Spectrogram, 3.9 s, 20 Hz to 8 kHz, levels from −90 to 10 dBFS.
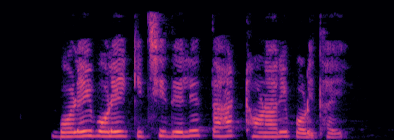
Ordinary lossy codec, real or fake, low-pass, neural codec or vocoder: MP3, 64 kbps; real; 7.2 kHz; none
